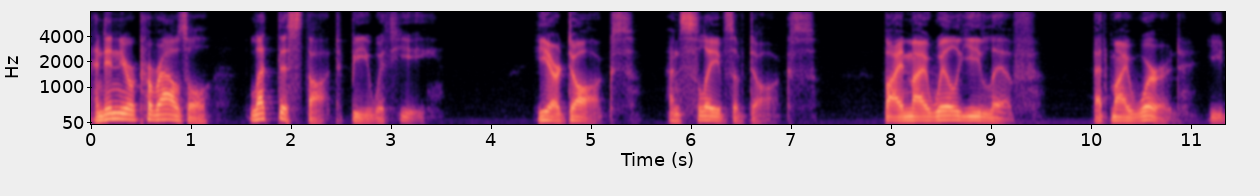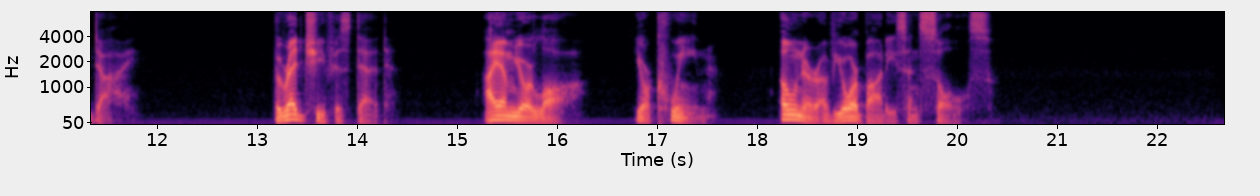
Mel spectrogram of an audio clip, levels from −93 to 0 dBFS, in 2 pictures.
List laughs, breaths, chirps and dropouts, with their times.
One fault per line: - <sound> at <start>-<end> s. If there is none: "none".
none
